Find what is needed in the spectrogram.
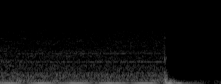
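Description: Electric sunshade of a panoramic glass roof sliding open, its motor running with a steady low hum, then cutting off abruptly with a click shortly before the end.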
